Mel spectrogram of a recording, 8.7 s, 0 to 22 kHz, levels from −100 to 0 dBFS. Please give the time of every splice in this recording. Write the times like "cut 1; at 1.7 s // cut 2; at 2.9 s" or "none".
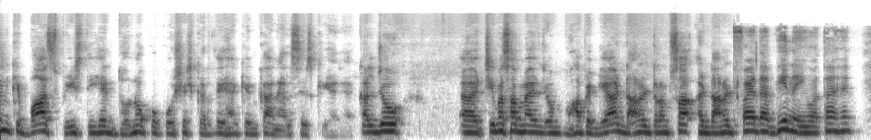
cut 1; at 7.3 s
